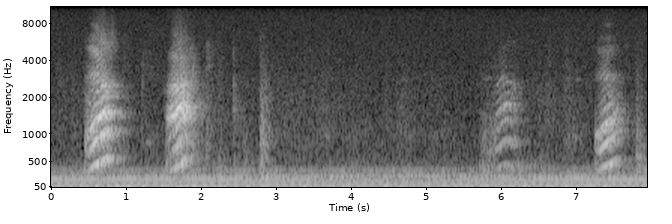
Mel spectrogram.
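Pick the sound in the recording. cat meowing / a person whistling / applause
cat meowing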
